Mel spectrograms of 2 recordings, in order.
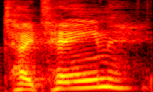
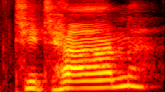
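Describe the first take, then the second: First: The word is said with an American pronunciation. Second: The word is said with a French pronunciation.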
